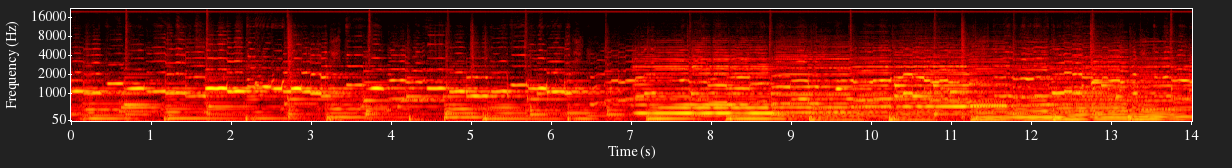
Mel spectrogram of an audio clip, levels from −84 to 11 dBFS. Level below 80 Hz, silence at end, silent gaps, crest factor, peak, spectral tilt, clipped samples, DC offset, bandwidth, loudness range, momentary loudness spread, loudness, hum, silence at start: -38 dBFS; 0 s; none; 14 dB; -8 dBFS; -6.5 dB/octave; under 0.1%; under 0.1%; over 20 kHz; 3 LU; 7 LU; -22 LUFS; none; 0 s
